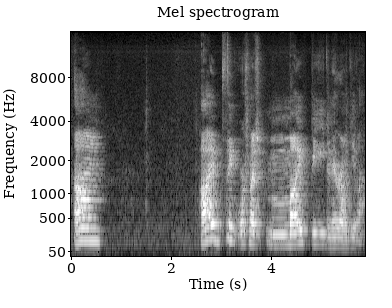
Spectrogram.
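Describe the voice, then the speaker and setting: A man's voice: medium pitch, slow pace, fairly bright tone, distant mic. A man co-hosting a casual wrestling prediction chat, hesitant, often repeating words as he gives his picks. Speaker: podcast co-host. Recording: echoey, a bit off mic.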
